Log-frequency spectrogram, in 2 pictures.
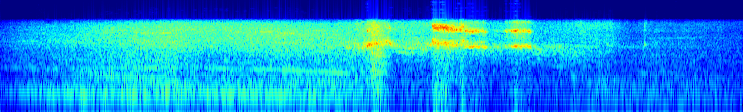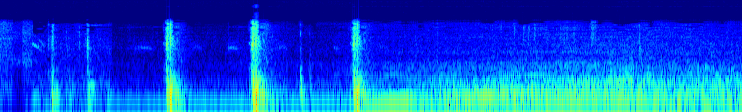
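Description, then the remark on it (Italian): A taxi rushes in with a loud, rough engine roar and screeching tires skidding to a halt, followed by a low idle and three sharp clunks, evenly spaced. “Proprio in quel momento giunse un taxi.”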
